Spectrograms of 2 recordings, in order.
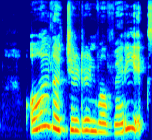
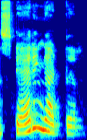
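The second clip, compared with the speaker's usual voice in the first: plain reading voice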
